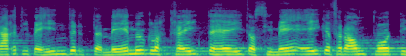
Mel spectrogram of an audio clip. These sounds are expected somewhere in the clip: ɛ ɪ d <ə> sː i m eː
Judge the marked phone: incorrect: ɑ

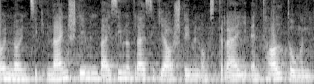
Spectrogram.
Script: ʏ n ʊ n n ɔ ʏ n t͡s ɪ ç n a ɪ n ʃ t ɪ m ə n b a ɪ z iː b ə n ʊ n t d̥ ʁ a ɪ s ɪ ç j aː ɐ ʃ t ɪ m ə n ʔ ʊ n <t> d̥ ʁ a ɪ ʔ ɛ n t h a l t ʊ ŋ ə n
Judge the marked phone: correct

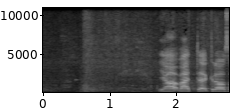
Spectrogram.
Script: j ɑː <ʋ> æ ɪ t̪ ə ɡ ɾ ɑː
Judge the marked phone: correct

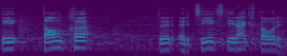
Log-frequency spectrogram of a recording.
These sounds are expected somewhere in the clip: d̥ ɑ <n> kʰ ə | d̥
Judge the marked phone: incorrect: ŋ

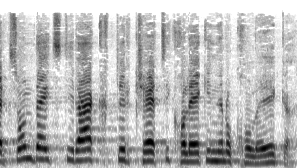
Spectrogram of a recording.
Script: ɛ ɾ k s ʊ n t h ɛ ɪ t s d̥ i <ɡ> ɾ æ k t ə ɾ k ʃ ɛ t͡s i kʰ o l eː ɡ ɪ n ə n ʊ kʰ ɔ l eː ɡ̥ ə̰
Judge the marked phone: incorrect: none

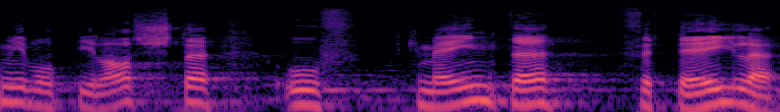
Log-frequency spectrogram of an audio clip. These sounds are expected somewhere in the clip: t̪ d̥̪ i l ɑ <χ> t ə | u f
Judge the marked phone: incorrect: ʃ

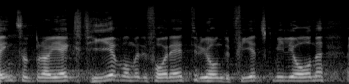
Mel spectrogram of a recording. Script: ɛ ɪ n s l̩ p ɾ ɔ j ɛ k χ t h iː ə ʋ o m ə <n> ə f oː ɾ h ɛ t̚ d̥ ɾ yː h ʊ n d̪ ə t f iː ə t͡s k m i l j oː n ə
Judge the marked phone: incorrect: d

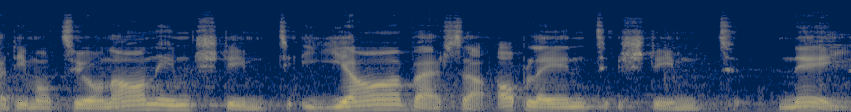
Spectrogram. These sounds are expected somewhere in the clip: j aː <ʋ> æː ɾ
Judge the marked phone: incorrect: v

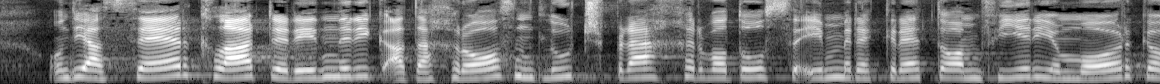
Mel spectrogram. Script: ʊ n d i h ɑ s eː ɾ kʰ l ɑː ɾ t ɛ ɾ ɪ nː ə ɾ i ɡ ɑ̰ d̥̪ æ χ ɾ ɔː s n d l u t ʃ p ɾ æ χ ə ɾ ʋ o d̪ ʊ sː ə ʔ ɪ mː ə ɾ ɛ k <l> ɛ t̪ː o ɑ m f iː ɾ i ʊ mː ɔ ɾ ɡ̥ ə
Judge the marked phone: incorrect: ɾ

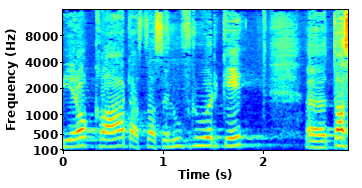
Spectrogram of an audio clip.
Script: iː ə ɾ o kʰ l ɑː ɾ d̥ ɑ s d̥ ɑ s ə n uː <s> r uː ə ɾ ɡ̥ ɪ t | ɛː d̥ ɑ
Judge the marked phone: incorrect: f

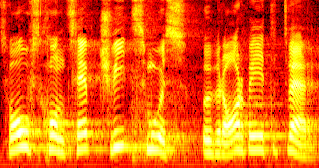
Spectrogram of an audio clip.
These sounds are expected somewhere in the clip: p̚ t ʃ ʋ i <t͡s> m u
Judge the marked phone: correct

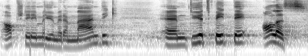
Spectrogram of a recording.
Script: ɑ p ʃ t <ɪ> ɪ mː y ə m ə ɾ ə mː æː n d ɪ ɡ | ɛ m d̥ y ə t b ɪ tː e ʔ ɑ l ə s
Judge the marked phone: correct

